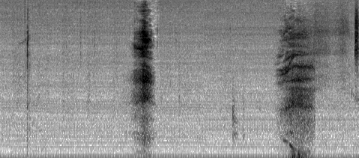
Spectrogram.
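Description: A person yawning twice, two long breathy exhalations a few seconds apart, the second louder and deeper, close to the microphone over a quiet background hum.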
